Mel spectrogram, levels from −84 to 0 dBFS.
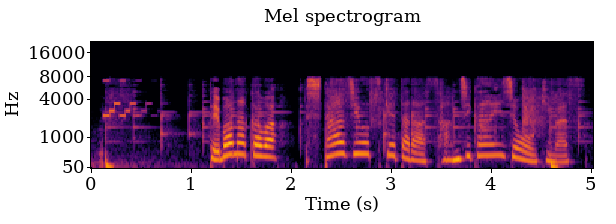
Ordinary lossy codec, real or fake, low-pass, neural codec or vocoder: none; real; none; none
